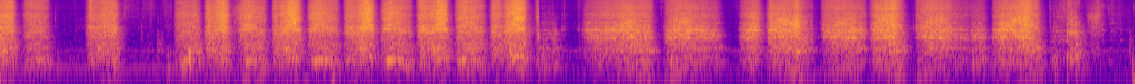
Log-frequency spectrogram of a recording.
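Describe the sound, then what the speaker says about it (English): Steady back-and-forth strokes of a hand saw resawing a wooden board for a sideboard side panel, close and loud, with a brief pause midway before the rhythmic sawing resumes. "Saw down the edge of this board like that"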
